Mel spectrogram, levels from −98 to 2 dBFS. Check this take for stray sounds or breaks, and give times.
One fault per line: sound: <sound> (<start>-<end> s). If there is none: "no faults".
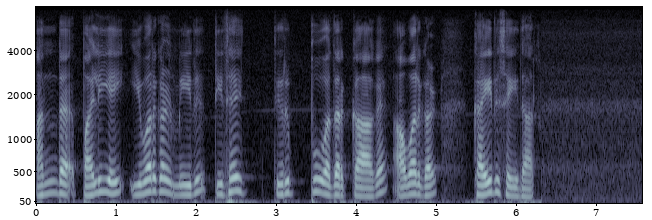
no faults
